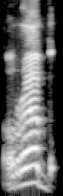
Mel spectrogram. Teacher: सख्ती से जोड़ेंगे बा के साथ क्योंकि बा पे तशदीद है। तशदीद की वजह से पता हमें चलता है कि दो हुरूफ हैं।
